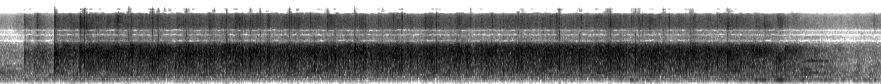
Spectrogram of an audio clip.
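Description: Sustained applause from a graduation ceremony audience welcoming the class speaker, a dense steady clapping that starts abruptly, holds loud for several seconds and tapers off at the end.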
